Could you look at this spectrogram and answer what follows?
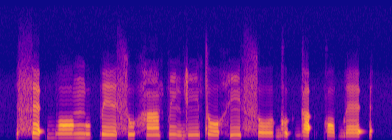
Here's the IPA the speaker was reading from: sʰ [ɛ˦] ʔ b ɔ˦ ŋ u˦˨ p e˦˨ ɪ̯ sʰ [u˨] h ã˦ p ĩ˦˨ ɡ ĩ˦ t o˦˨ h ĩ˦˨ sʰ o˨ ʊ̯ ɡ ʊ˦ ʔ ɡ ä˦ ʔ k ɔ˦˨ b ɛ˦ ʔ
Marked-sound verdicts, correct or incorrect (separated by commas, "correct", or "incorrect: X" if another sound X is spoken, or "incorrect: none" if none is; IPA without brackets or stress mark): correct, incorrect: u˦˨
